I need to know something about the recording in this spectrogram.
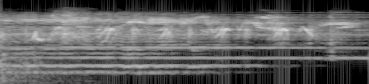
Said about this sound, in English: You stop to listen for the sound of dogs, but all you hear is the sleepy buzz of the forest.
